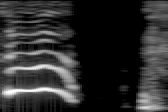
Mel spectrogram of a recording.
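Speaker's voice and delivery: very high imitation squeal; short hammed-up high shriek; mock scared scream. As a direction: squeal as if badly scared, for laughs. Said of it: "And Eva Marie".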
